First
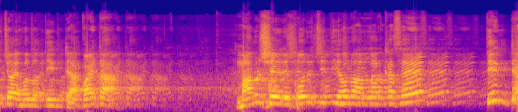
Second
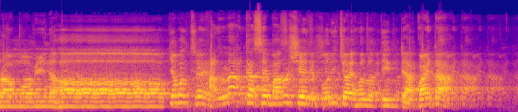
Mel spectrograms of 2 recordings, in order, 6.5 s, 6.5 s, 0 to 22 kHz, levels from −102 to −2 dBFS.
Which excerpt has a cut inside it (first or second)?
second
